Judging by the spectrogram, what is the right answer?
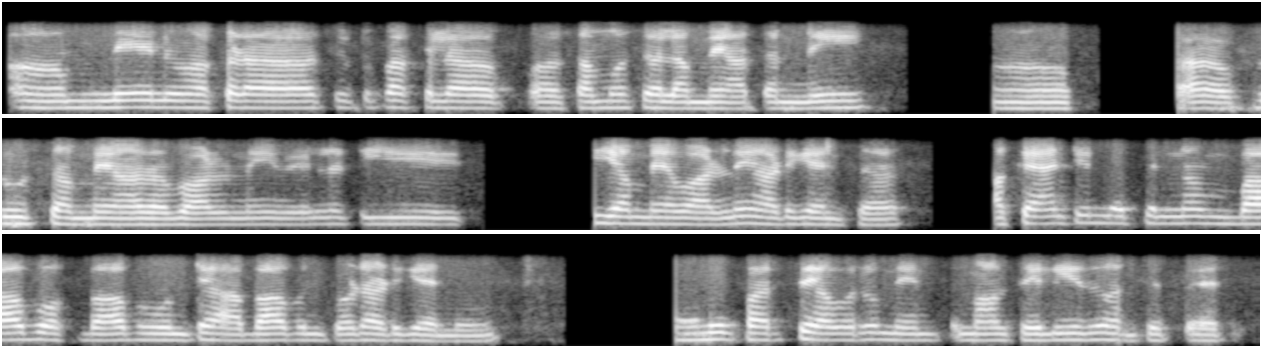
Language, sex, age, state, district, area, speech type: Telugu, female, 30-45, Andhra Pradesh, Bapatla, urban, conversation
